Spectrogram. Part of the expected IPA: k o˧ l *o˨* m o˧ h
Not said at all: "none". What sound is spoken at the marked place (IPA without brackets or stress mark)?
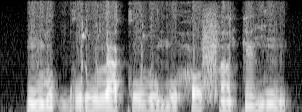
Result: o˨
